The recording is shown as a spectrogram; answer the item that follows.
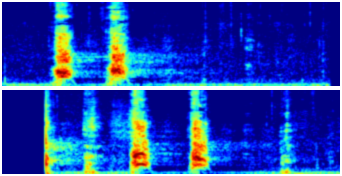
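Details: A Bearded Collie barks at full force while out on a walk, loud short sharp bursts with pauses between pairs of barks. Bearded Collie.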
